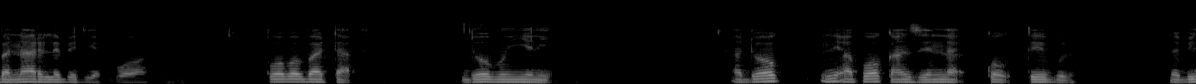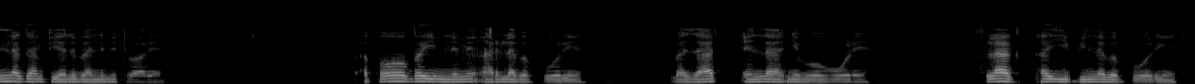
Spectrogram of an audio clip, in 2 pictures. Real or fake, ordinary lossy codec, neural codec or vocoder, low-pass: real; AAC, 32 kbps; none; 7.2 kHz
